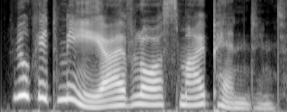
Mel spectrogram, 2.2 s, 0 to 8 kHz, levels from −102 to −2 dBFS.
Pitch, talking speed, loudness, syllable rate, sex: 220 Hz, 165 wpm, -15 LUFS, 4.6 syllables/s, female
